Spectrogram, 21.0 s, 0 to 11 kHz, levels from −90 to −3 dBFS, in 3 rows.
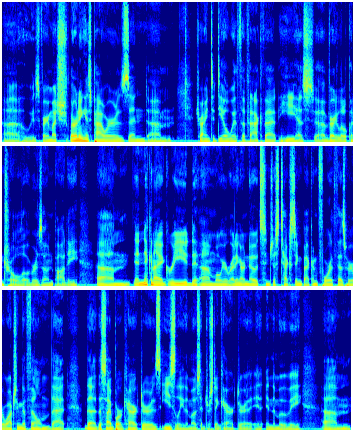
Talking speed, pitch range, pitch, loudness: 195 wpm, 95-110 Hz, 100 Hz, -36 LUFS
